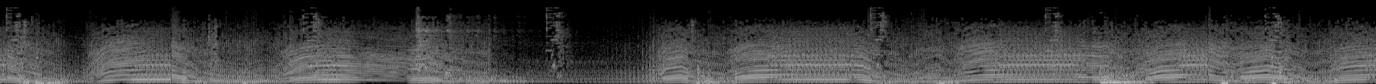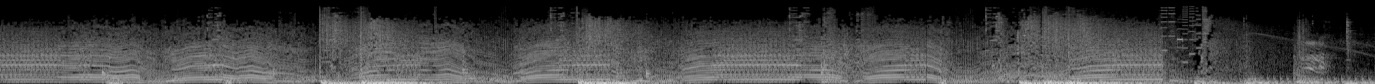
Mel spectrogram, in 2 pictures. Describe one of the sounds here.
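A motorbike engine revs up and down again and again.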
